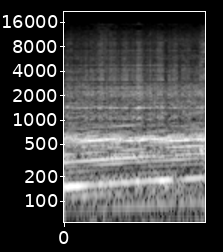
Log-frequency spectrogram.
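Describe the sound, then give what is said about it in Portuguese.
A car engine revs loudly, its rough, out-of-tune drone holding steady with a slight wavering pitch for the whole two seconds, with no voices. “Diz que ele tá desregulado, hein? Tá sem acerto esse carro.”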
